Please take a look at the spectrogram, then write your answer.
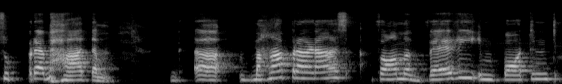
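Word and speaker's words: Suprabhātam: So when we say Shri Venkateshwara Suprabhatam, Bha is Mahaprana. So it is wrong to say Suprabhatam. It is Suprabhatam.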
